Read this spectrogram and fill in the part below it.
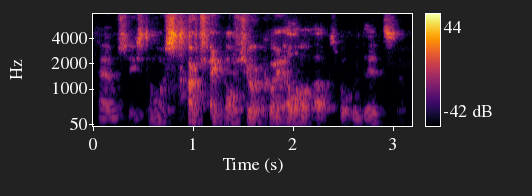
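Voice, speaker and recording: Speaking quickly in a mid-range, pushed and bright voice with little pitch movement, this Scotsman from Aberdeen, in his fifties, rambles as a live-stream guest with frequent fillers and restarts. He is on a video call from a home office, and the low-quality audio is roomy.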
